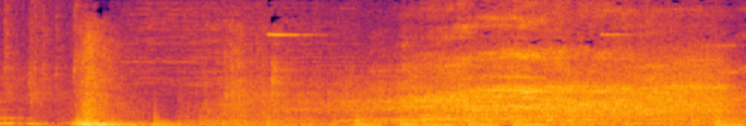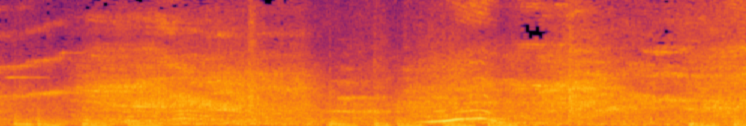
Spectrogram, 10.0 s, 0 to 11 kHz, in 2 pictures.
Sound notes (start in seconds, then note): 3.1 garage door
